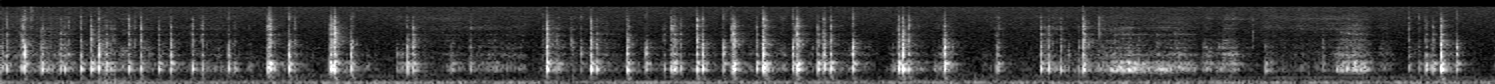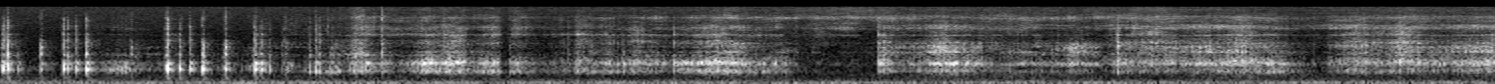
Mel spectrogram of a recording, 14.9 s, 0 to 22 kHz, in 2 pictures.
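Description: A small spool of polyester/cotton wired ribbon with cardboard end discs is held in the hands while fingernails tap and scratch the ribbon and the cardboard end. For the first nine seconds, dozens of quick, dry, papery taps come in bursts. They then give way to softer, steadier scratching and rustling, with a mid-range tone around 700 Hz and almost no ring.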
